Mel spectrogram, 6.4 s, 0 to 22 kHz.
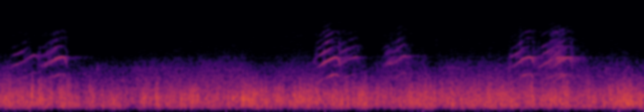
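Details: Eastern osprey calling on Queensland's Sunshine Coast in September 2021. It gives several clusters of rising whistled chirps, two or three notes each, over constant heavy wind or surf noise.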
